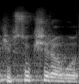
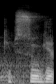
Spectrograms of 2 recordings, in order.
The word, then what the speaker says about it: 깊숙이: 붙죠 깊숙이 이렇게 요 흔히 깊숙히 라고 잘못 알고 있는 학생도 있는데 실제로 깊숙이 감았고 발음도 깊숙이 라고 해야 됩니다 이런 예시 들은 좀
